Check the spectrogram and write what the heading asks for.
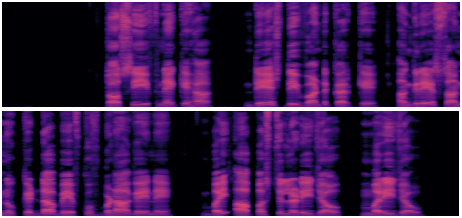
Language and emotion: Punjabi, neutral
